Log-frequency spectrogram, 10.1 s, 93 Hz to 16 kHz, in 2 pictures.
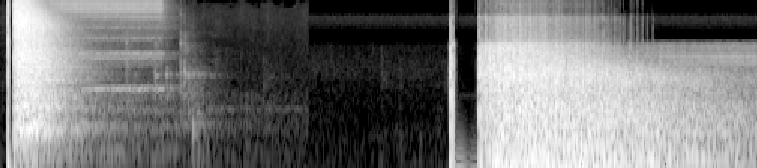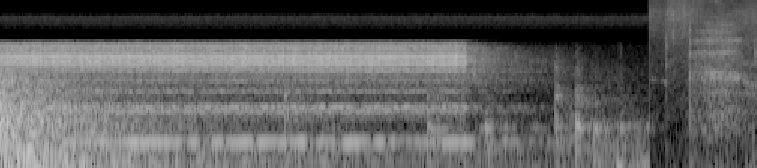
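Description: Loud sharp bang as a spark-gap-switched capacitor bank, charged to about 1,500 volts, dumps into a coil wound around an aluminium drink can and crushes it. About three seconds in a second loud bang follows, lower and drawn out, ringing and fading over about five seconds.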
